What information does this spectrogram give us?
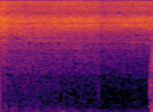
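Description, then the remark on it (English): A voice imitates the sizzle of fajitas with a steady, breathy hiss lasting about a second and a half, fairly loud, ending with a brief sharper burst. “The sizzle of the fajita.”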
